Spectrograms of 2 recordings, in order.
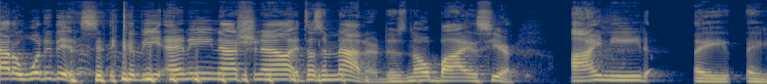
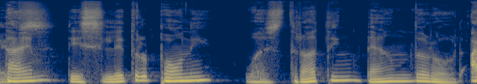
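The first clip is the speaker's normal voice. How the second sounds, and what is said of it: Slightly Mexican-sounding put-on accent. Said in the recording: “That was like Mexican a little bit.”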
